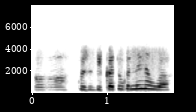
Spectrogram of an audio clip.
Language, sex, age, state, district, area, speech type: Hindi, female, 18-30, Bihar, Samastipur, rural, conversation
